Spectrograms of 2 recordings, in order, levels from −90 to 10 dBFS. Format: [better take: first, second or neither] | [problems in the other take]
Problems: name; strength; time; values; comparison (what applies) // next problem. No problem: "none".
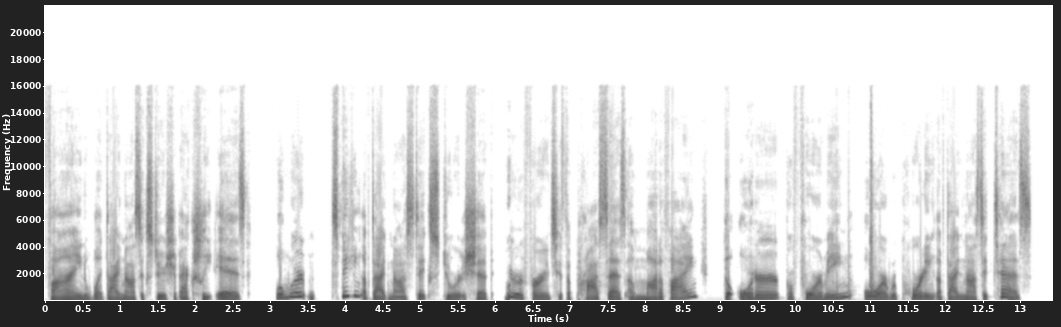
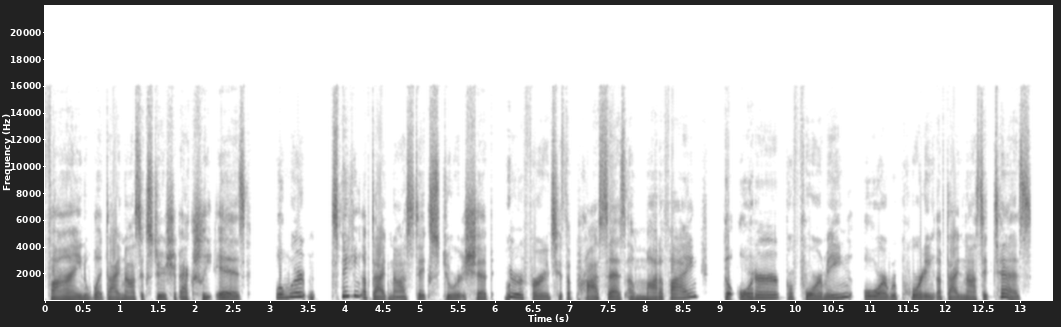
second | phone ringing; noticeable; from 7 to 11 s; peak 10 dB below the speech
